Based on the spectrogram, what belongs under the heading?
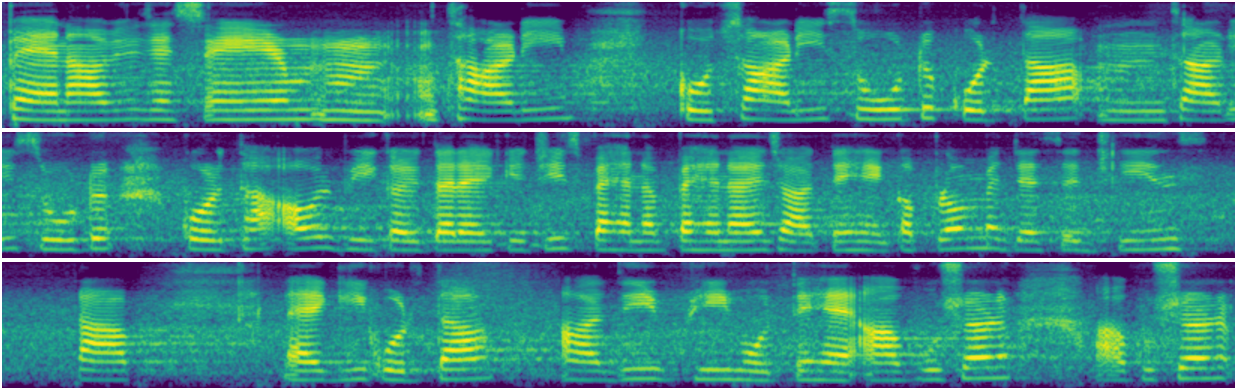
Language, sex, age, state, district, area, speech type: Hindi, female, 30-45, Madhya Pradesh, Hoshangabad, rural, spontaneous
